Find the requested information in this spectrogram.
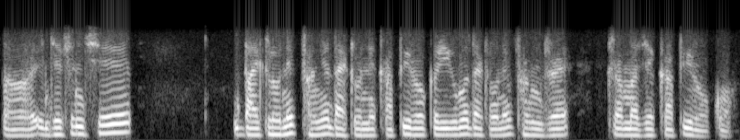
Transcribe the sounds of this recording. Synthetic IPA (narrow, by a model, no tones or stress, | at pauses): ind͡ʒek̚sɐnse | dajklonik̚pʰɐŋedajklonikːapiɾɔkɐɾiɡumɐdajklonik̚pʰaŋdɾe | tɾɐmazekapiɾɔkɔ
